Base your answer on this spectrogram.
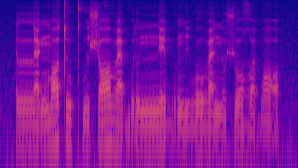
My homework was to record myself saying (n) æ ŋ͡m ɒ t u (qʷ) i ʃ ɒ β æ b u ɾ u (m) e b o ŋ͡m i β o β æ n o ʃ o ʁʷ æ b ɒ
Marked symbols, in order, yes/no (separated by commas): no, no, no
